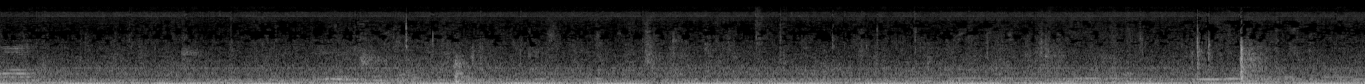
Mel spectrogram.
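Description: A man speaks quietly at a distance in a large echoing hall.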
